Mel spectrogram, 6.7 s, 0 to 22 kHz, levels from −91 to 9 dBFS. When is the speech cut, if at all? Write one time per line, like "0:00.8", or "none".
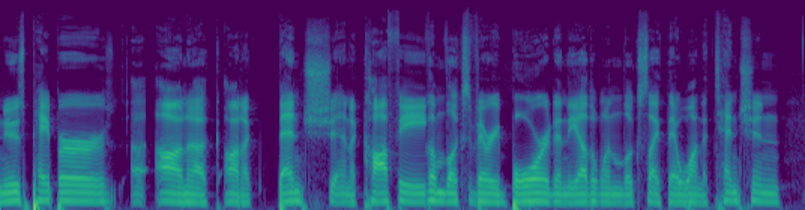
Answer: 0:03.5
